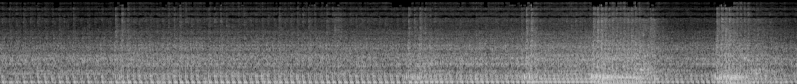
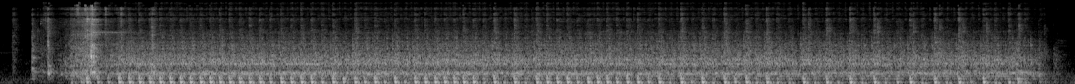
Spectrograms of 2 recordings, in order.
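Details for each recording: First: Brand-new Predator 212cc single-cylinder engine on a plate compactor, first start with fresh oil and gas: even putter at steady idle, speed shifting a little and picking up near the end as the idle is raised slightly; idles fine. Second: Brand-new Predator 212cc engine mounted on a plate compactor, first start with fresh oil and gas. It catches at once, then settles into a slow, loping putter that sounds ready to stall; idle speed too low, needs raising.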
